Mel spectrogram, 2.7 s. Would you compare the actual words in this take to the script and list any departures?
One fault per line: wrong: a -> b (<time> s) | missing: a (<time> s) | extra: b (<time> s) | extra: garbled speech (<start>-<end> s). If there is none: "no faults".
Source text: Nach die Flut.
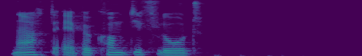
extra: der Ebbe kommt (0.3 s)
